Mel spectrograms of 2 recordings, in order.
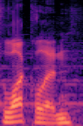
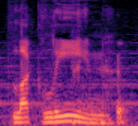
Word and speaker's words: Luclin: to say actually it's Lucklin I didn't I didn't have that luxury back in you know 200 whatever but I'm just glad I haven't heard anyone pronounce the latter half of the word differently like luckle lean or lline luck line lline or luke line or luke lean that and and but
